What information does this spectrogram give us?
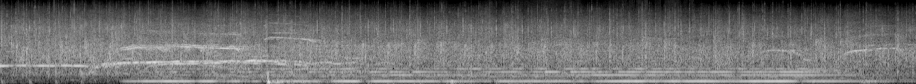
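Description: Children clapping to save a fairy in a storybook tale: a sustained, loud crowd of applause that runs for about nine seconds beneath a held musical chord and faint gliding, whistle-like tones.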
